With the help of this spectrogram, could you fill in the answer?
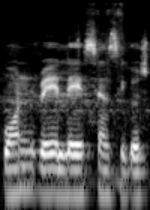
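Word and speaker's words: convalescence: Gradual recovery of health and strength after illness जो है कॉन्वेलेसेंस यहाँ पे ये LESS होगा लेसेंस। SC जो है यहाँ पे साइलेंट होके वहाँ पे सिर्फ एस को प्रोनाउंस करेंगे तो कॉन्वेलेसेंस यहाँ पे ग्रेजुअल रिकवरी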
